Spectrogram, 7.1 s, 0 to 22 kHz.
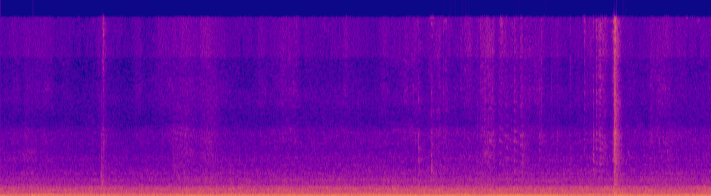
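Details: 5 kg Simpson clothes dryer after rear bungy belt replacement: constant low hum with faint airy rush, no slapping, squealing or rubbing; fixed, running normally.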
